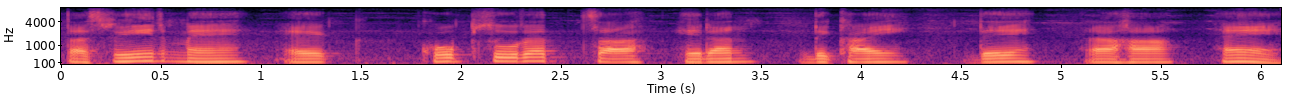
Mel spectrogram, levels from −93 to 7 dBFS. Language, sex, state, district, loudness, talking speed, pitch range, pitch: Hindi, female, Madhya Pradesh, Dhar, -15 LUFS, 100 wpm, 125-140 Hz, 130 Hz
